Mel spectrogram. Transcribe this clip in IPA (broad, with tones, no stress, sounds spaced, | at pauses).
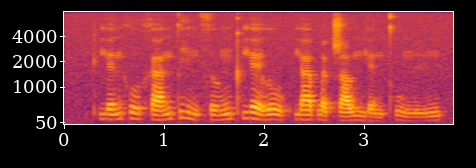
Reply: pʰ j ɛ˧˥ n x o˧ ʊ̯ x a˧˥ n t̪ i˥˩ n s ɤ˧˥ ŋ pʰ j ɛ˥˧ l o˥˩ ʊ̯ pʰ j ä˥ p w ä˨ ʈ͡ʂ ɑ˧˥ ʊ̯ m j ɛ˨˩ n t̪ʰ u˥˩ n̪ y˧˥ n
